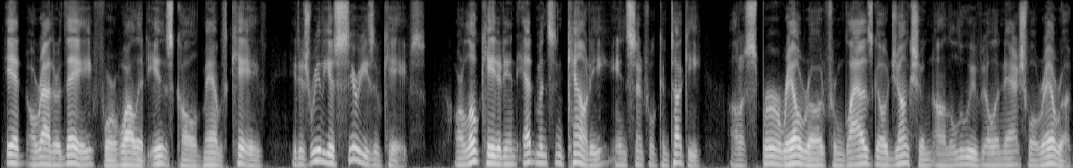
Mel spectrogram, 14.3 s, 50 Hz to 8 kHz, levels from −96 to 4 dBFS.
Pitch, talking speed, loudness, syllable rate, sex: 120 Hz, 165 wpm, -19 LUFS, 4.8 syllables/s, male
